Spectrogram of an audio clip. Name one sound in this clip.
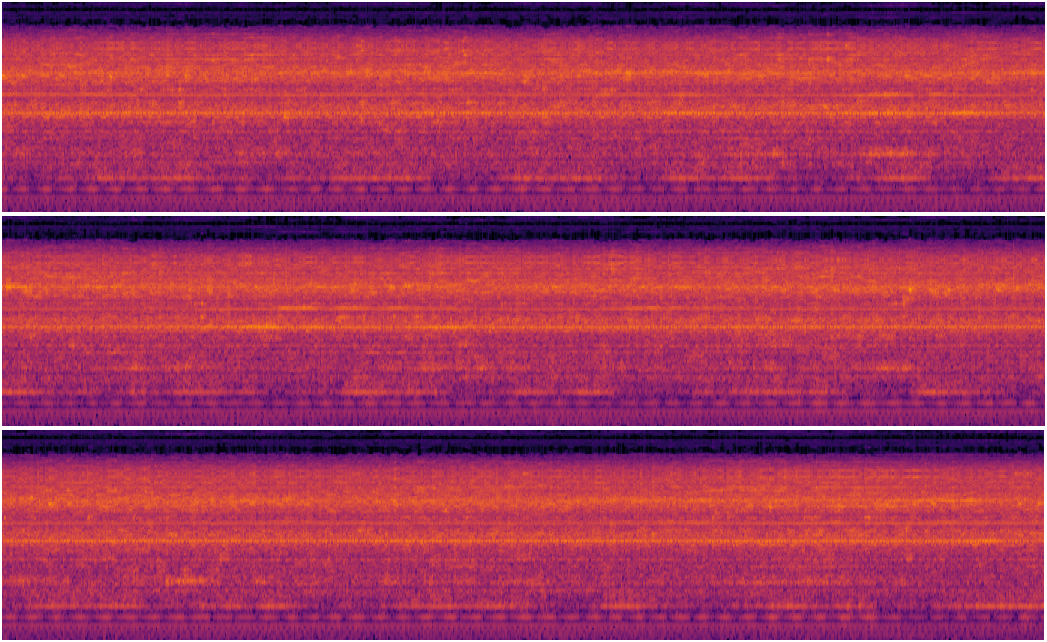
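A small lathe motor hums steadily.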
